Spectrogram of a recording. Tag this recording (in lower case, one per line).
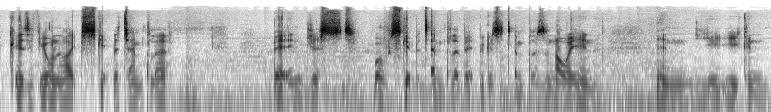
speech
music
